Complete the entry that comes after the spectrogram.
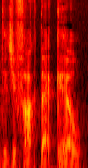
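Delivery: soft, low attempt at a Scottish accent; evil Scottish cat. Evil cat quizzing his owner, in a rough Scottish accent. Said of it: "How's his Scottish accent?".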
